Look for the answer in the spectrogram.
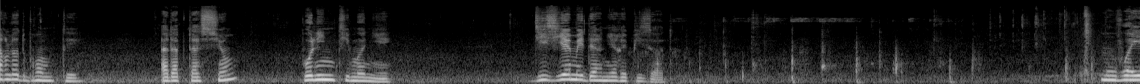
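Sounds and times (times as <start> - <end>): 
speech: 0.0 - 0.9, 1.6 - 4.0, 5.3 - 6.8, 11.0 - 11.3
faint continuous rolling hiss: 0.0 - 11.3
horse-drawn carriage hooves clip-clopping: 6.4 - 11.3.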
